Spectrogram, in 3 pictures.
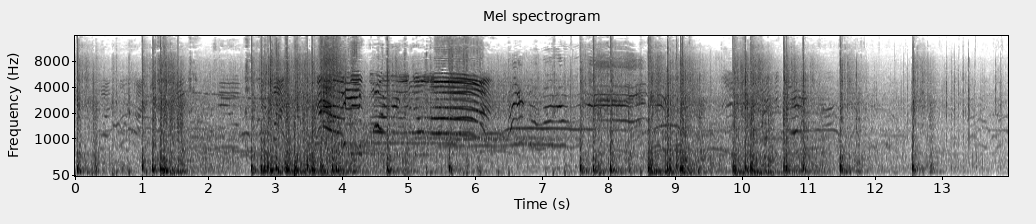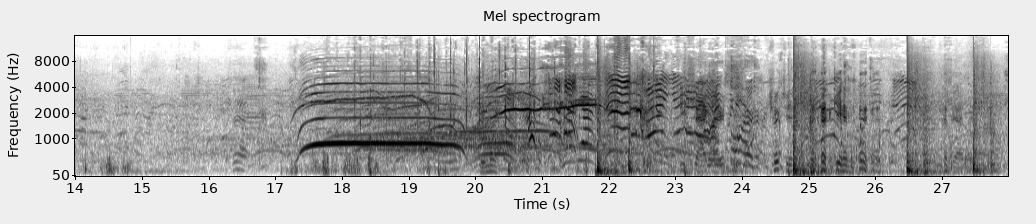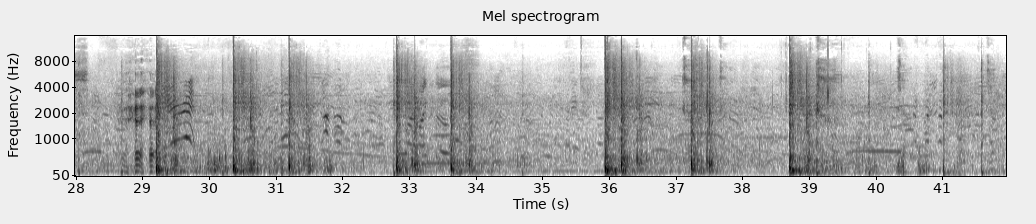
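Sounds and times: fireworks bursting and crackling: 0.0 - 14.2, 20.3 - 31.9, 32.8 - 34.2, 35.9 - 36.6, 37.2 - 37.8, 38.6 - 40.1
people shouting and cheering: 0.0 - 41.9.

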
